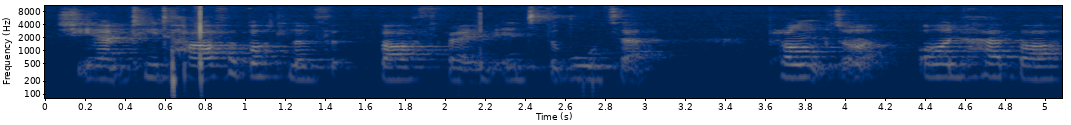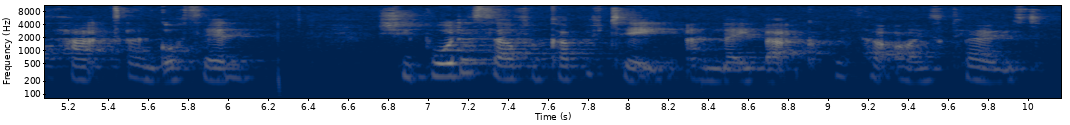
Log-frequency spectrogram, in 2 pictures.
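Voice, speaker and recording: Fairly high-voiced woman reading a children's story. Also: fairly even intonation, normal speed. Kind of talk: children's picture book read aloud. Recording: echoey room, faint noise.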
